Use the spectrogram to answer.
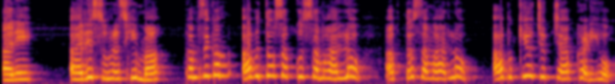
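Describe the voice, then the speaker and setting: A woman's voice: a little high, normal speed, mellow, natural voice. A woman voicing a stern elderly father-in-law who scolds and lectures his family in a cartoon family drama. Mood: scolding. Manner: scolding, preachy.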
